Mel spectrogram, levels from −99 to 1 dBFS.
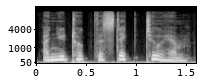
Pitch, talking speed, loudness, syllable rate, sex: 155 Hz, 265 wpm, -17 LUFS, 4.8 syllables/s, male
